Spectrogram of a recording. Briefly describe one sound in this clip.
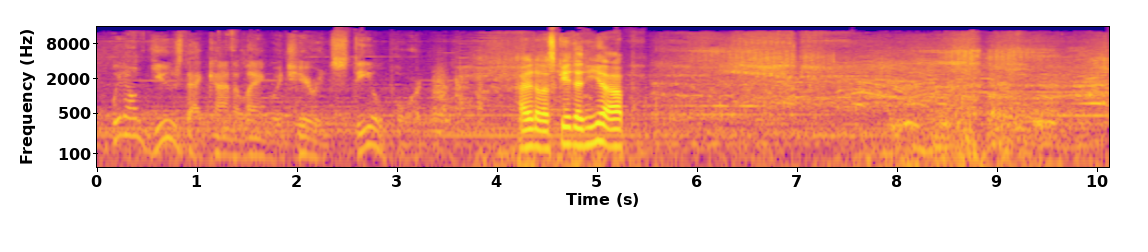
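A man speaks sternly.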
